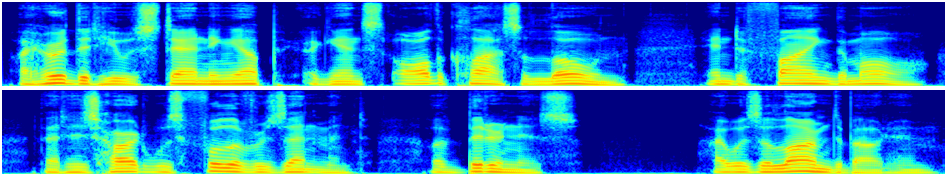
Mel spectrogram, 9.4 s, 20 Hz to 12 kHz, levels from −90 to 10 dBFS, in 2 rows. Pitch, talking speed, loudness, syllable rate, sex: 110 Hz, 185 wpm, -19 LUFS, 5.5 syllables/s, male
